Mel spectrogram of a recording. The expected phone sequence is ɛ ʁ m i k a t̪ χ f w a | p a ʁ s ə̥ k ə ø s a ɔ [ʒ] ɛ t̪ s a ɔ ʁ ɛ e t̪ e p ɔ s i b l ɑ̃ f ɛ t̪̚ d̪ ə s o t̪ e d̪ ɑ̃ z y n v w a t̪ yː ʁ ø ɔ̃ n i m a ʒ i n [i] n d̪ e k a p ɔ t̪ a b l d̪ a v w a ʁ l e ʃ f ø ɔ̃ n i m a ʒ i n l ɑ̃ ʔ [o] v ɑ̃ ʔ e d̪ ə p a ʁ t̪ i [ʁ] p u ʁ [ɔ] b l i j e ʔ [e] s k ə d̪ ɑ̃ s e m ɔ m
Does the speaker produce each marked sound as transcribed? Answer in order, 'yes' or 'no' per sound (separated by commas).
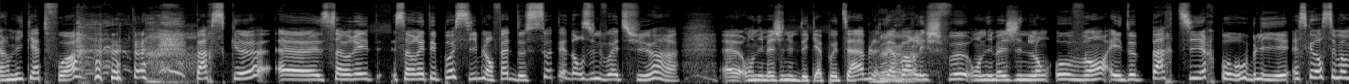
no, no, yes, yes, no, no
